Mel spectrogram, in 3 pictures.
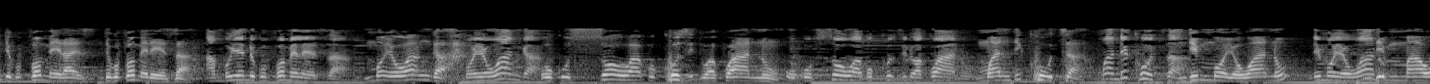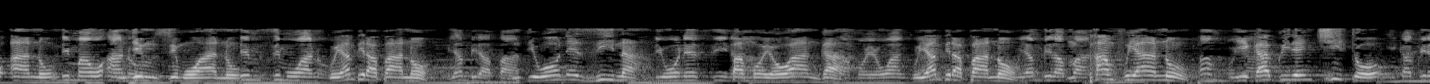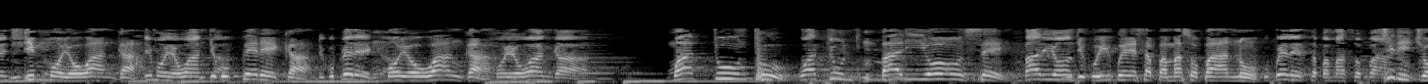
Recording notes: Preached During the Week of Jubilee at Word Alive Blantyre City Church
